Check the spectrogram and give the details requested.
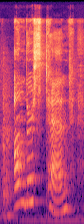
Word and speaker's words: understand: So the word understand is an anapest because it consists of three syllables and the syllabic breakdown is an unstressed syllable, un, followed by another unstressed syllable, there, and concluding with the stressed syllable stand, understand.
